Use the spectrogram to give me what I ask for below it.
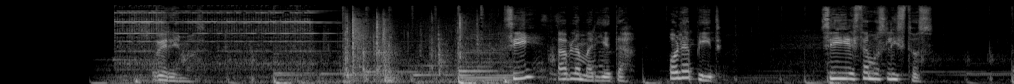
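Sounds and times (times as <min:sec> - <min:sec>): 
telephone ringing on a call placed from a farm estate: 0:01.2 - 0:04.4
speech: 0:01.5 - 0:02.0, 0:05.1 - 0:07.4, 0:08.2 - 0:09.4.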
